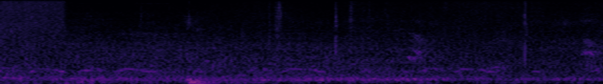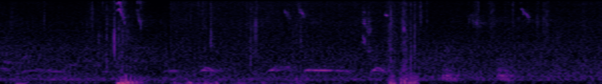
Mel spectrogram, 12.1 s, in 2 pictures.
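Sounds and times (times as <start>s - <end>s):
small birds chirping: 4.1s - 11.6s.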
